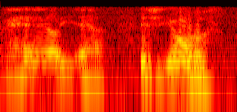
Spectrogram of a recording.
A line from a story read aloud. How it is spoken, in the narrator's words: She moans and says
